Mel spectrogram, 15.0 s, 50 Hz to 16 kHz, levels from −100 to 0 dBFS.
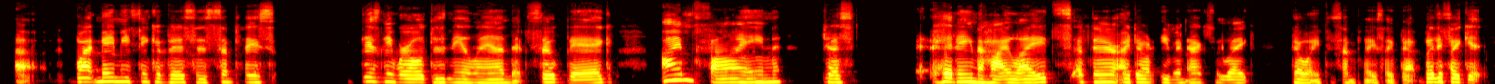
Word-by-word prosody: Uh, 410 -1 +2 0.5
what 165 0 +4
made 180 0 +2
me 175 -1 -1
think 165 -1 -8
of 160 -3 -4
this 150 -1 -2
is 140 -2 -5
some 155 -1 -4
place 145 -1 -2 0.9
Disney 170 -2 -1
World, 150 -1 +3
Disneyland, 135 -2 -2
that's - - -7
so 150 -1 +2
big. 135 +3 +1 0.5
I'm 235 0 +5 0.2
fine 150 +2 +2 0.5
just 150 -2 -1 0.8
hi - - -3
hitting 165 -1 +5
the 150 - +5
highlights 140 +3 +3
up 150 - -5
there. 160 0 +3
I 155 - +2
don't 145 -1 0
even 135 -2 -4
actually 135 0 -4
like 130 -1 -1 0.4
going 130 - +1
to - - -30
some 70 - -6
place - - -7
like - - -5
that. - - -1
But, 165 +1 +4
if 170 - +3
I 155 - +5
get 135 -2 -3
150 Hz, 160 wpm, -23 LUFS, 140-160 Hz, 0.9 s, I'm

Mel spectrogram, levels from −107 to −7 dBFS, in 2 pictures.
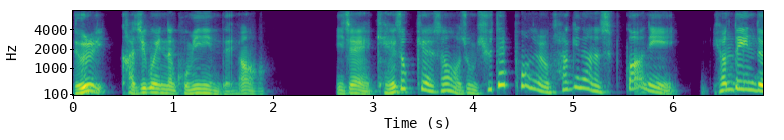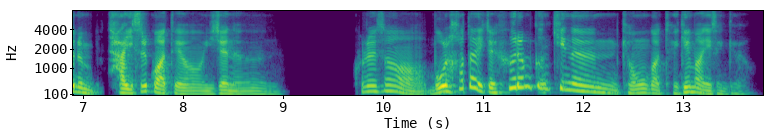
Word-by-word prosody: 늘 175 - +7
가지고 155 +1 +1
있는 130 -4 -1
고민인데요. 115 -4 -3 0.7
이제 115 -3 -1
계속해서 215 - -1
좀 140 -3 -6
휴대폰을 375 - -1
확인하는 260 - -3
습관이 170 -1 -3 0.4
현대인들은 235 - +3
다 150 - +3
있을 140 +8 +2
것 - - +4
같아요, 110 -3 0
이제는. 100 -3 -4 0.7
그래서 185 - -2
뭘 195 - +8
하다 285 - +1
이제 185 - +3
흐름 335 - +3
끊기는 205 - 0
경우가 130 -3 -3
되게 125 +9 -1
많이 145 -10 0
생겨요. 105 -2 -13
150 Hz, 290 characters per minute, -24 LUFS, -, 0.7 s, 뭘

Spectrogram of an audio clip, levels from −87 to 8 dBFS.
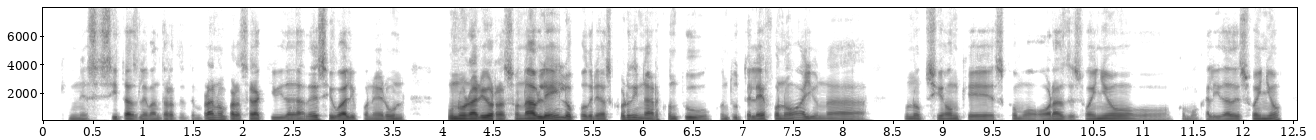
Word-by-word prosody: que 95 - -16
necesitas 95 +2 -3
levantarte 90 0 -6
temprano, 125 - -1
para 105 -4 +1
hacer 100 - +1
actividades, 100 +8 -2
igual 90 -1 +4
y - - -4
poner 90 0 -7
un 95 -1 -2 0.4
un 105 0 +5
horario 105 0 +9
razonable, 105 +4 +6
y - - +2
lo 125 -5 +2
podrías 100 +2 -3
coordinar 130 -2 -1
con 120 -5 -5
tu 95 -3 -3
con 95 -1 -9
tu 95 +1 -10
teléfono. 105 +6 -2
Hay 110 -4 -1
una 90 -6 -6 0.3
una 115 -1 -4
opción, 105 +1 -4
que 90 -2 -4
es 90 - -10
como 95 -4 -9
horas 90 -1 -1
de 85 - -11
sueño, 105 +5 -2
o 80 -8 -7
como 85 -2 -17
calidad 90 +3 -6
de 100 - -3
sueño, 105 - -3
100 Hz, 180 wpm, -24 LUFS, 90-105 Hz, 0.4 s, horario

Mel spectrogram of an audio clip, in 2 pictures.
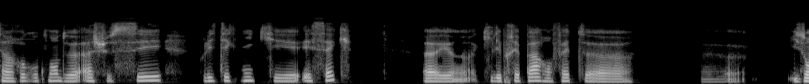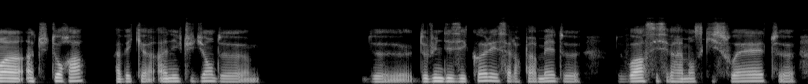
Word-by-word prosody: c'est 155 - +2
un 145 - +3
regroupement 160 +2 -3
de 145 -1 0
HEC, 180 +4 +1 0.4
Polytechnique 170 +1 -4
et 145 +1 -1
ESEC. 185 +6 -1 0.7
Heu 70 - +5
et 70 0 +2
heu, - - +1 0.3
qui 155 - -8
les 150 - +1
préparent 160 +1 +2
en 145 - -3
fait, 155 +2 -4
heu, 65 -2 0 0.8
heu, 120 +1 -12 0.5
ils 140 +4 +1
ont 150 - +11
un 140 -1 +9
un 155 - +4
tutorat, 160 +2 +2 0.3
avec, 135 +1 -2
heu, - - 0
un 135 - +3
étudiant 145 +2 0
de, 130 - -3
hem, 70 - -7 1.1
de 65 +1 -4
de 140 - 0
l'une 150 +2 +4
des 140 -1 +1
écoles 165 +5 +2
et 160 - +2
ça 140 - -3
leur 130 0 -7
permet 140 +2 0
de 135 -2 -5 0.4
de 125 - -18
voir 145 +3 +5
si - - -4
c'est 145 - -3
vraiment 135 0 -1
ce - - -7
qu'ils - - -5
souhaitent, 150 +2 0
heu, - - -3
145 Hz, 180 wpm, -23 LUFS, 135-155 Hz, 1.1 s, ont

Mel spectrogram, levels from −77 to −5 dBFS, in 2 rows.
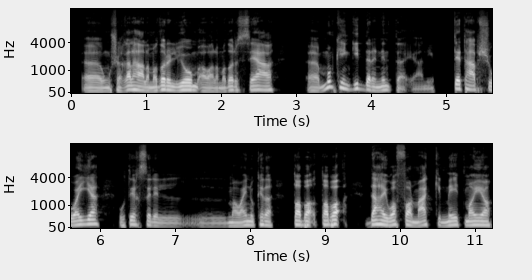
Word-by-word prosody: آآ، 95 0 -2
ومشغّلها 110 +7 0
على 105 -3 +1
مدار 115 +6 +3
اليوم، 120 +1 +3
أو 95 - -3
على 90 0 -5
مدار 110 +6 -2
الساعة، 120 +2 0 0.5
ممكن 165 - -1
جدًا 135 -5 -1
إن 105 - -2
أنت 120 -1 -5
يعني 75 +3 -12 0.2
تتعب 150 -5 +3
شوية 135 +5 +1 0.2
وتغسل 120 +1 -3
ال 90 -3 -8 0.6
المواعين 95 +5 -2
وكده، 115 0 -2 0.2
طبق، 125 -2 +4
طبق 140 +3 +3 0.3
ده 145 -3 +2
هيوفّر 130 -2 +3
معاك 110 +6 +1
كمية 115 +3 -1
مَيّة 120 0 +2
120 Hz, 145 wpm, -23 LUFS, 100-130 Hz, 0.6 s, طبق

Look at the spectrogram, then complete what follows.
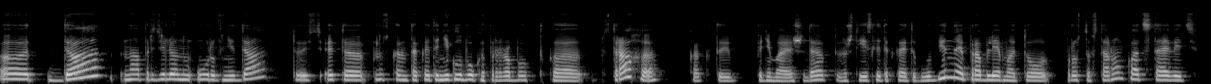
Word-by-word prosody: Э, 245 -1 +5 0.2
да, 265 - +5 0.2
на 230 +1 0
определённом 235 -1 +1
уровне 210 -3 +1
да. 270 - 0 0.2
То 215 - -3
есть 205 0 -1
это, 210 -2 +1
ну, 230 +1 -4
скажем 220 -3 -2
так, 205 +1 -2
это 215 0 +2
неглубокая 220 -2 +2
проработка 190 -3 -2 0.2
страха, 250 - +1 0.3
как 175 0 -9
ты 165 -1 -5 0.2
понимаешь, 170 -4 0
да. 195 +5 0
Потому 190 -5 -9
что 170 - -5
если 185 +2 0
это 190 - -5
какая-то 175 -3 -3
глубинная 265 - +1
проблема, 205 -5 +3
то 175 0 -2
просто 205 -3 -3
в - - -16
сторонку 255 +5 -2
отставить 205 -4 0
205 Hz, 160 wpm, -23 LUFS, 190-230 Hz, 0.3 s, Э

